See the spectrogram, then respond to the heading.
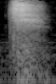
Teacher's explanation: the CH sound releases a quick burst of air through the teeth, whereas the SH sound is a little bit softer and stretches out more than the CH.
